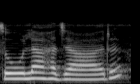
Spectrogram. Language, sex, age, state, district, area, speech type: Hindi, female, 18-30, Madhya Pradesh, Hoshangabad, urban, spontaneous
